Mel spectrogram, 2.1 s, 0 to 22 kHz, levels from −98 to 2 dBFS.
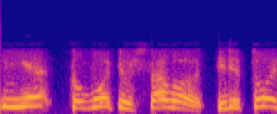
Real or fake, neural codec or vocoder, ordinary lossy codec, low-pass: real; none; MP3, 32 kbps; 7.2 kHz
